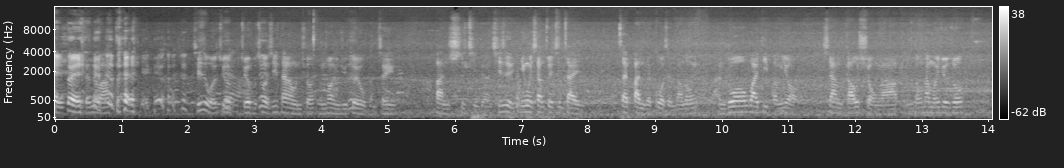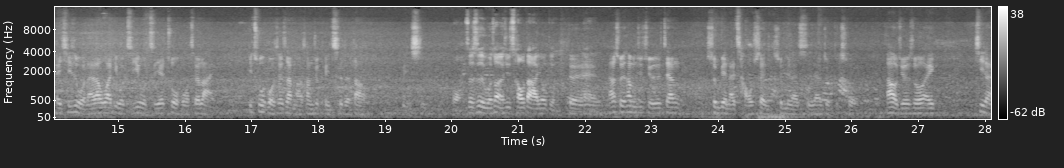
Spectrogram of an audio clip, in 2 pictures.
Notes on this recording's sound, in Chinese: 錄音地點：Chen Coffee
